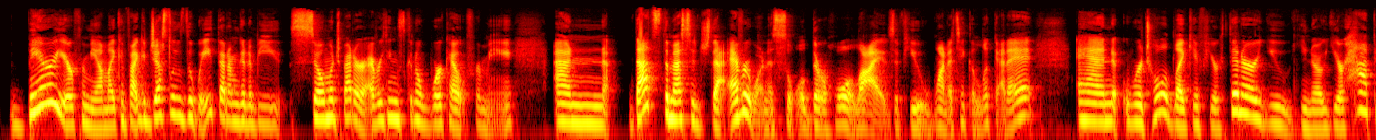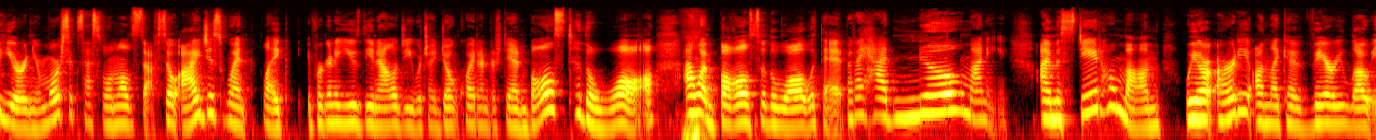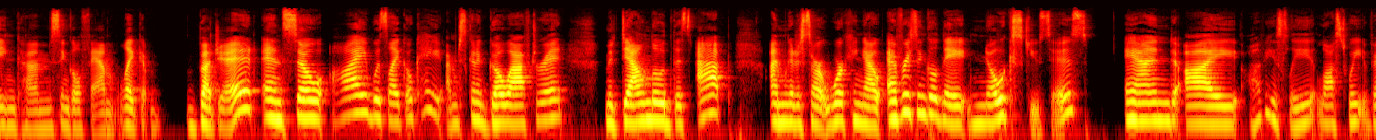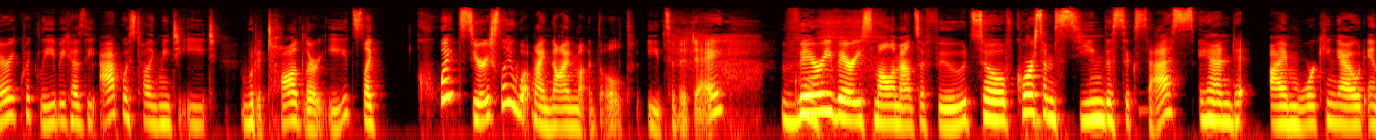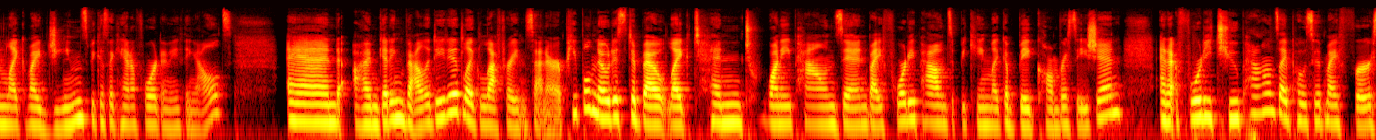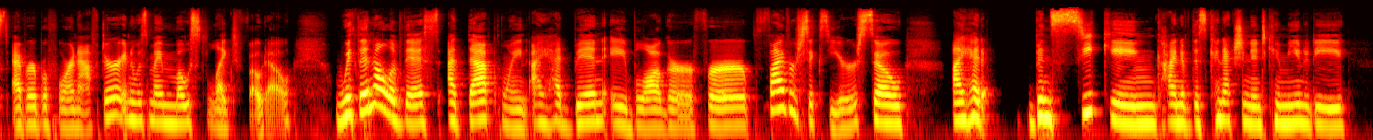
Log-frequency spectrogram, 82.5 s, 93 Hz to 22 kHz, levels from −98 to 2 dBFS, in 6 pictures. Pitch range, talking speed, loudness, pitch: 175-215 Hz, 205 wpm, -23 LUFS, 190 Hz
